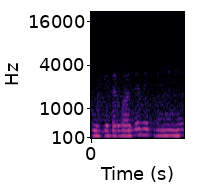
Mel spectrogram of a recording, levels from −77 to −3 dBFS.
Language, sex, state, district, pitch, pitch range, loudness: Hindi, female, Uttar Pradesh, Deoria, 165 Hz, 160-170 Hz, -43 LUFS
